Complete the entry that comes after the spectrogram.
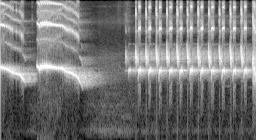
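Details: Full black-winged myna song, used to get other mynas calling: two drawn-out high whistles sliding downward, a short silence, then a quick burst of repeated bright chipping notes.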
